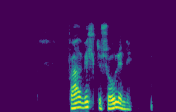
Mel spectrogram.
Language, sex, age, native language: Icelandic, male, 40-49, Icelandic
